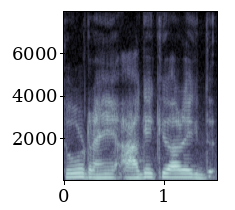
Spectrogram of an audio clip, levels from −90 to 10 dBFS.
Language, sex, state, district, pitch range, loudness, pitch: Hindi, male, Chhattisgarh, Rajnandgaon, 165-185 Hz, -13 LUFS, 175 Hz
